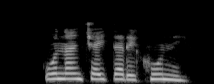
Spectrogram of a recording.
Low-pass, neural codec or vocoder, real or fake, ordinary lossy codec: 7.2 kHz; none; real; MP3, 48 kbps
